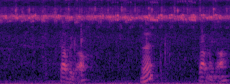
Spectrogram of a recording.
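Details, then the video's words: Domesticated para crickets, also called black crickets, kept in captivity: a steady, unbroken high-pitched trilling drone runs throughout, with short bursts of human speech breaking in three times. "Para crickets, also known as black crickets, are domesticated crickets"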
